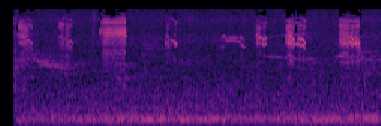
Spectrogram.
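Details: Almost-fledged chickadee nestlings in a backyard birdhouse give a chorus of high, hissy, rapid begging calls in short bursts, with a few thin whistled notes and a low steady background hum.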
